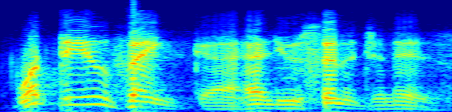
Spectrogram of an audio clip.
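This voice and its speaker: A smooth, persuasive research doctor who coaxes people along with little hesitations. His voice is lively and expressive. The old radio recording sounds dull and lo-fi. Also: lowish voice, a little fast, a little hiss or hum. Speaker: scientist. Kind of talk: 1960s radio drama acting.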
